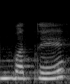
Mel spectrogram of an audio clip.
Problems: none marked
